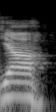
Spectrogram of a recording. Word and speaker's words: Yahuwah: And when you study, it pronounces Yahuwah. Like that, you know.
